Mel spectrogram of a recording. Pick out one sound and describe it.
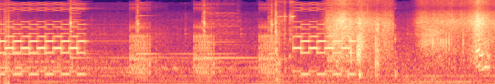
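A music box plays a tinkling tune.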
